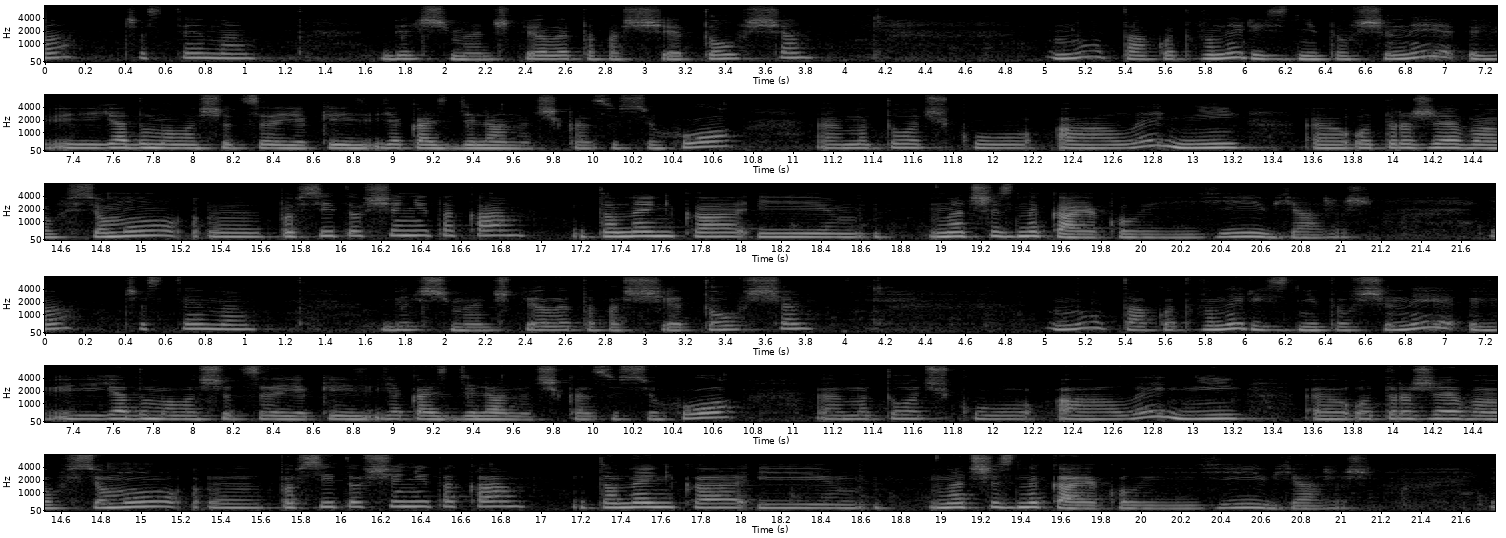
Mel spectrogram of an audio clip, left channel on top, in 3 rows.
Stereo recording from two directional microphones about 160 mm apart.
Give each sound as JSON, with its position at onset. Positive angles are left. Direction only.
{"t": 0.0, "sound": "speech", "side_deg": 40}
